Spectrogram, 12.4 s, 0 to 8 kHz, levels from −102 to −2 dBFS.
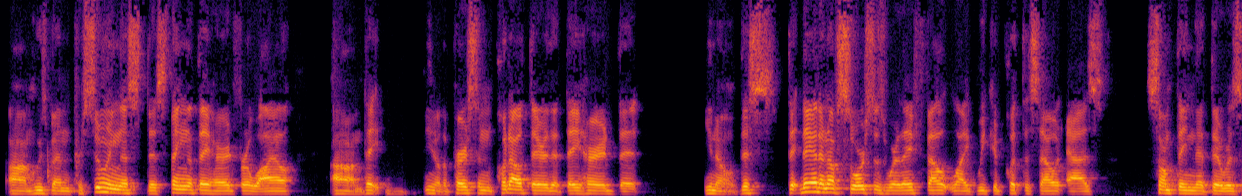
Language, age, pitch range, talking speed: English, 20-39, 110-135 Hz, 225 wpm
